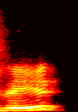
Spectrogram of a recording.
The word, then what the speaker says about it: read: the verb is read the present is read past tense is read and the past participle is red okay for the word uh the verb read for present pastors and past participle is uh pronounce this I mean uh spell it the same spell the same but it's pronounced just different okay that's foreign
